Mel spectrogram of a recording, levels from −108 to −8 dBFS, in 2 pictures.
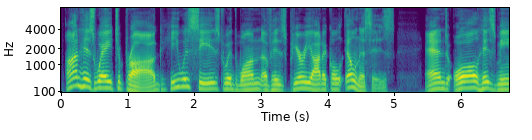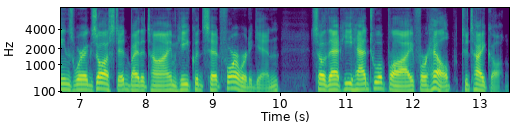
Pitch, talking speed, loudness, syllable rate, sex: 140 Hz, 170 wpm, -18 LUFS, 4.3 syllables/s, male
